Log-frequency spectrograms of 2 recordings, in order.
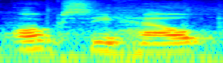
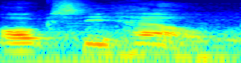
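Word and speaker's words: Oxyhelp: now Christian K from oxy help not oxy hell that's correct yeah we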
